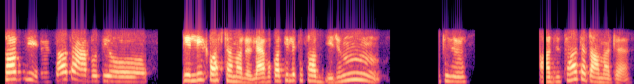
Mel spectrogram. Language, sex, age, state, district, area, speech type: Nepali, female, 45-60, West Bengal, Kalimpong, rural, conversation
